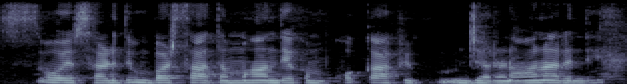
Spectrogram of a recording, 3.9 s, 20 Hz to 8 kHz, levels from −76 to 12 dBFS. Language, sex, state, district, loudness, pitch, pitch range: Garhwali, female, Uttarakhand, Tehri Garhwal, -24 LUFS, 195 Hz, 185-205 Hz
